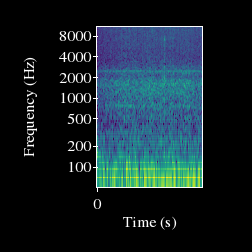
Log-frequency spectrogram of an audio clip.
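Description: Steady low rumble with a hiss over it: continuous background noise with no distinct events.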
